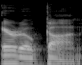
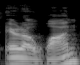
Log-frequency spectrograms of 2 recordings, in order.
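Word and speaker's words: Erdoğan: So to clarify, it's not Erdogan, it's Erdogan. Have I been fucking that up? You pronounce G's like Y's if I recall correctly.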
